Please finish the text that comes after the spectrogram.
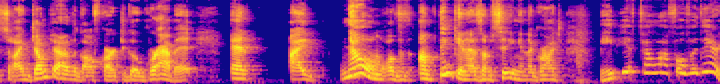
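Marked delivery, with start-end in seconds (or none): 6.0-7.2 much higher, hopeful sudden idea; light up with the idea; sudden realization. Retold or imitated. Crying woman in the garage suddenly remembers, high and hopeful.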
